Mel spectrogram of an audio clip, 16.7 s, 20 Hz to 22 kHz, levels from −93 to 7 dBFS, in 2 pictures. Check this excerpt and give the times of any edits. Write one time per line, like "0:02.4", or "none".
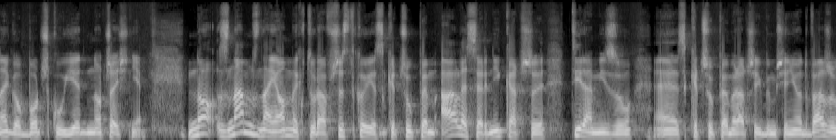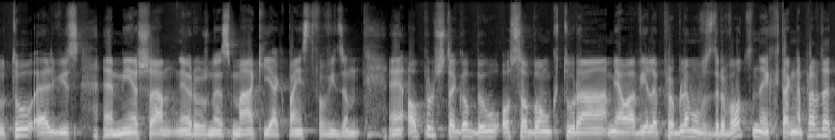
0:03.0

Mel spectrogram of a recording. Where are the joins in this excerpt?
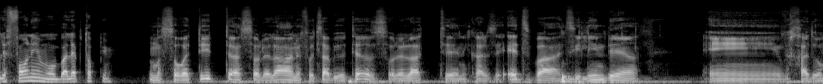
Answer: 0:01.5

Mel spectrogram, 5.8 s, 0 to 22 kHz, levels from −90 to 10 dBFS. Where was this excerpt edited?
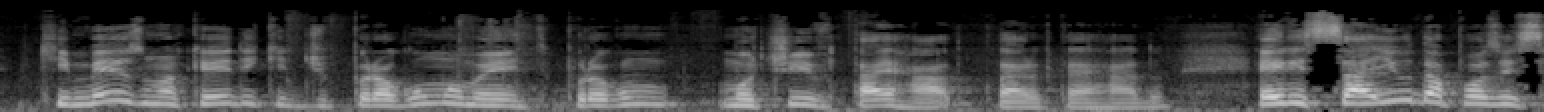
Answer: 0:02.1
0:03.1

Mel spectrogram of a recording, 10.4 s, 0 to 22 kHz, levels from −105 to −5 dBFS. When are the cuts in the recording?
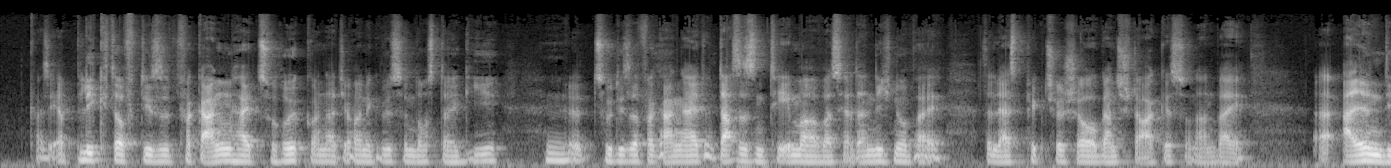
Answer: none

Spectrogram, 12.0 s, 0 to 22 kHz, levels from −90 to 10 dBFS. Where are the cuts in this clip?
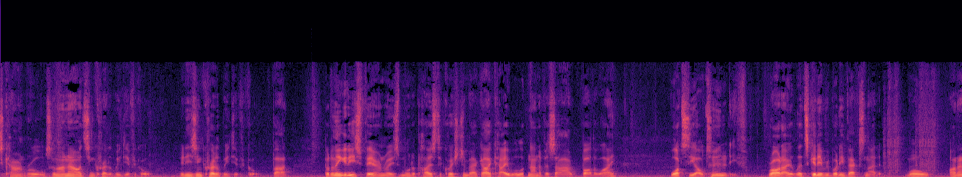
0:06.5

